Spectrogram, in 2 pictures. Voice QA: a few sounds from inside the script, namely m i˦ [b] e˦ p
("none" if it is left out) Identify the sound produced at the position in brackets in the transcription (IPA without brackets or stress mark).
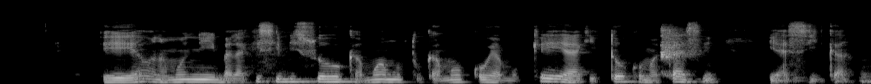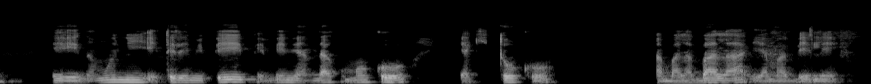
p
